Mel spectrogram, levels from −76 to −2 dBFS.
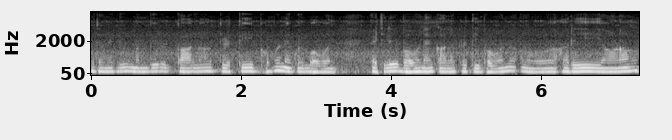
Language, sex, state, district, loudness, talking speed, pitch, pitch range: Hindi, male, Chandigarh, Chandigarh, -15 LUFS, 100 wpm, 115 Hz, 115-125 Hz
